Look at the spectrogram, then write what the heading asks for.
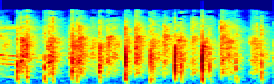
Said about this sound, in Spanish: Acá el público se pone como loco. Otro aplauso. Fuerte, fuerte el aplauso.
